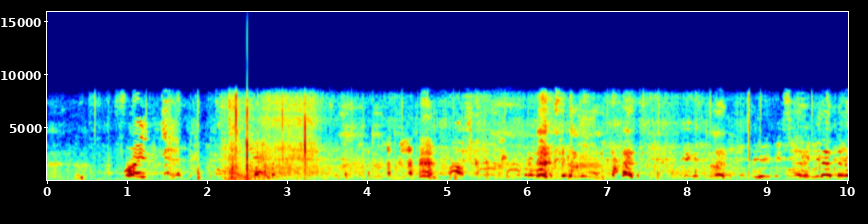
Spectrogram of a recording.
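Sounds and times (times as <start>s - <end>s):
person splashing into water: 2.1s - 3.6s.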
